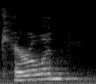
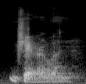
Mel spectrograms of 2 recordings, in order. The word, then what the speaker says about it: Gerilyn: And you said it was Carolyn? Gerilyn. Gerilyn. Oh, Gerilyn. I got it. Okay. And what... I think it's pronounced Gerilyn. Okay.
